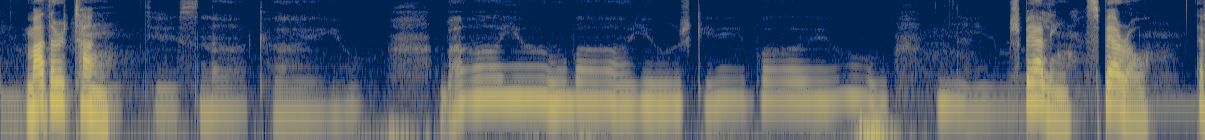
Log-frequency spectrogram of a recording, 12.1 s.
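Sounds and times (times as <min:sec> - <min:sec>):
woman singing unaccompanied: 0:00.0 - 0:01.2, 0:04.5 - 0:12.0
singer breathing: 0:03.8 - 0:04.4, 0:08.9 - 0:09.4.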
